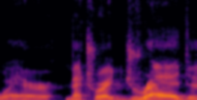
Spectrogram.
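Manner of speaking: stressed, slowly stretched word Dread. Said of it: "emphasis on the Dread".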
